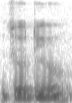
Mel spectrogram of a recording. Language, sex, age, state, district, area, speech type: Assamese, male, 30-45, Assam, Sonitpur, rural, spontaneous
